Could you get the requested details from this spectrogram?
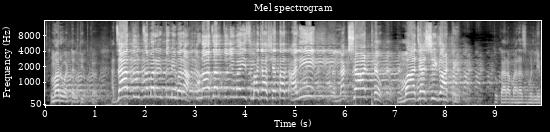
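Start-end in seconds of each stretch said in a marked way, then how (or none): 1.4-8.3 high, loud, threatening shout; angry threat. Acted. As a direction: bark the warning at him. Mambaji threatening Tukaram. (धमकी देत चढ्या आवाजात ओरडणे)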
